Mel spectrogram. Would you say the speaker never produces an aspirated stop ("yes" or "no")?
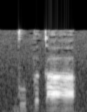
yes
